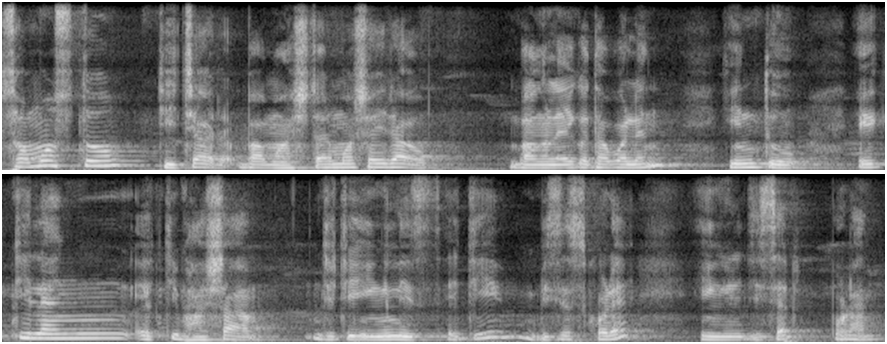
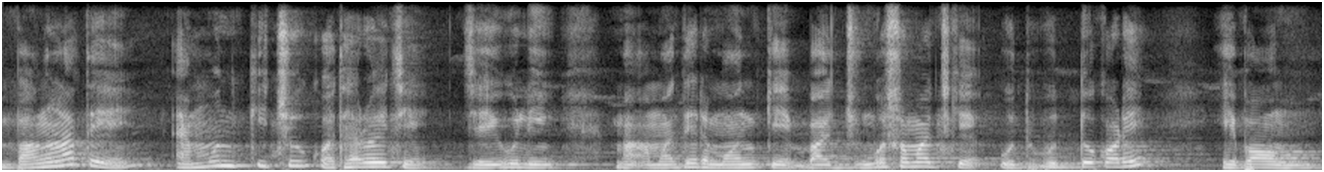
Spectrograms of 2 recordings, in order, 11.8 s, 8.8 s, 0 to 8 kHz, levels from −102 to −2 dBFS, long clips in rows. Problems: constant background noise, continuous background conversations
